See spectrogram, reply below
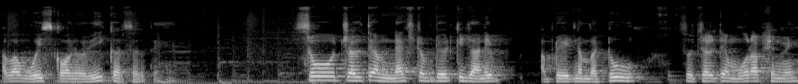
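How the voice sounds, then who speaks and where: A man's voice: fairly high pitch, fairly even intonation, moderate pace, darkish tone. A young adult man gives a casual tech tutorial to online viewers, mixing English phrases into his talk. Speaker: tech video presenter. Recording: music behind the voice. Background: background music.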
